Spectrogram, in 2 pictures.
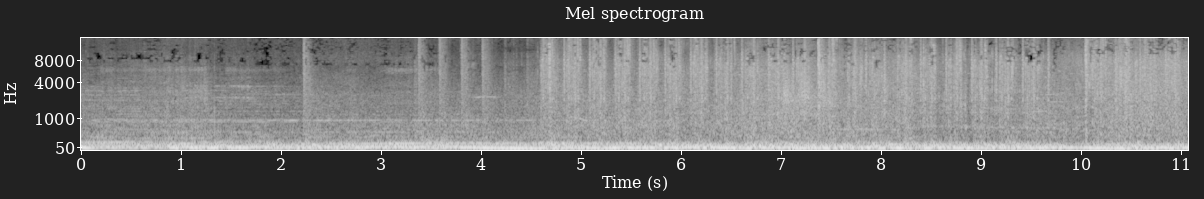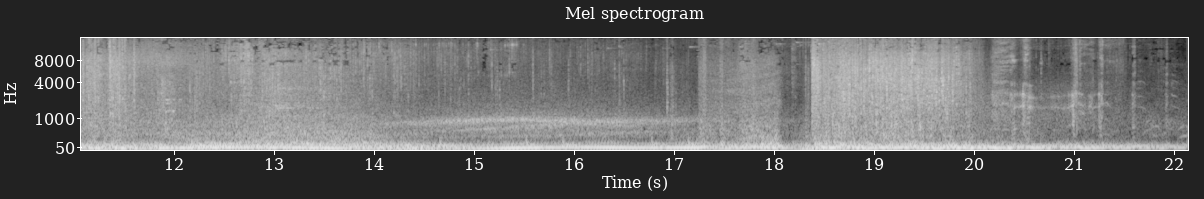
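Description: Booming explosions and bursts of gunfire from Max Payne 3 fill the scene, loud and dense with heavy low rumble, metallic clatter and a few sharp blasts throughout.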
